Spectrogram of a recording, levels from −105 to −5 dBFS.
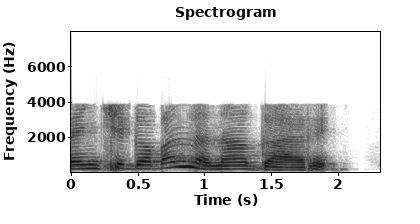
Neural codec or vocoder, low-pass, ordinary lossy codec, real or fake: none; 7.2 kHz; AAC, 16 kbps; real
